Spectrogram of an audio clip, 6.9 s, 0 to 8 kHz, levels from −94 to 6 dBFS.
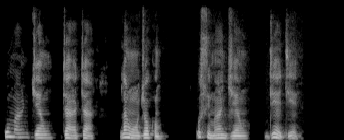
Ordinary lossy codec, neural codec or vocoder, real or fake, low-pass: none; none; real; none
